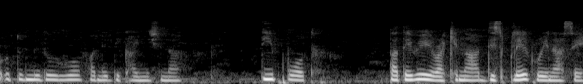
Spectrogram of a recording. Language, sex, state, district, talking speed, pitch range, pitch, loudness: Nagamese, female, Nagaland, Kohima, 145 wpm, 180-215 Hz, 200 Hz, -14 LUFS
